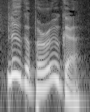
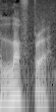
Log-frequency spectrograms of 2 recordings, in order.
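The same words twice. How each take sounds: First: "Luga Baruga" said as LOO-guh buh-ROO-guh; mispronounced Loughborough. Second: Said in the usual way. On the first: Retold or imitated. Dad answering his boy, mispronounced "Luga Baruga". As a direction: say "Luga Baruga" higher, with oo vowels and hard g's. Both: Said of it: "a mispronunciation for you".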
